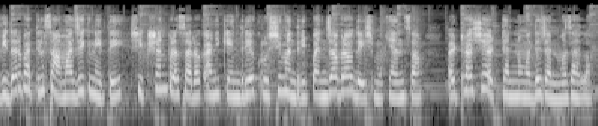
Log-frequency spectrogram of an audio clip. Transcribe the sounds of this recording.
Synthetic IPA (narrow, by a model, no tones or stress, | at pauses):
ʋid̪əɾbʱat̪iːlsamad͡ʑiːknet̪eɕikʂəɳpɾəsaɾəkaɽ̃ikend̪ɾijəkɾuɕiːmənt̪ɾiːpəɲd͡ʑabɾaʋd̪eɕmukʰjãnt͡sa | əʈʰɾaɕeəʈʰːanːəməd̪ʱːjed͡ʑənməd͡zʱala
